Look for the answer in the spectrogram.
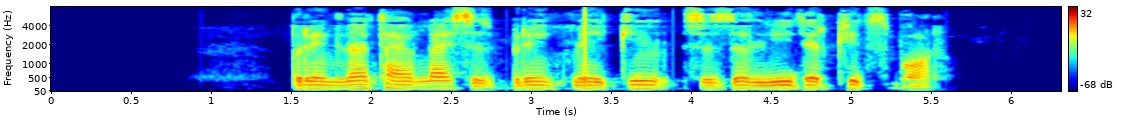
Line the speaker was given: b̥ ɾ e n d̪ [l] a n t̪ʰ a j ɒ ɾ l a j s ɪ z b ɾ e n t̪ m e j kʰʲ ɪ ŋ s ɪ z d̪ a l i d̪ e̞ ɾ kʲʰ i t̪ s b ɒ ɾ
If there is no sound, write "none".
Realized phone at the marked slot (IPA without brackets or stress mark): l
